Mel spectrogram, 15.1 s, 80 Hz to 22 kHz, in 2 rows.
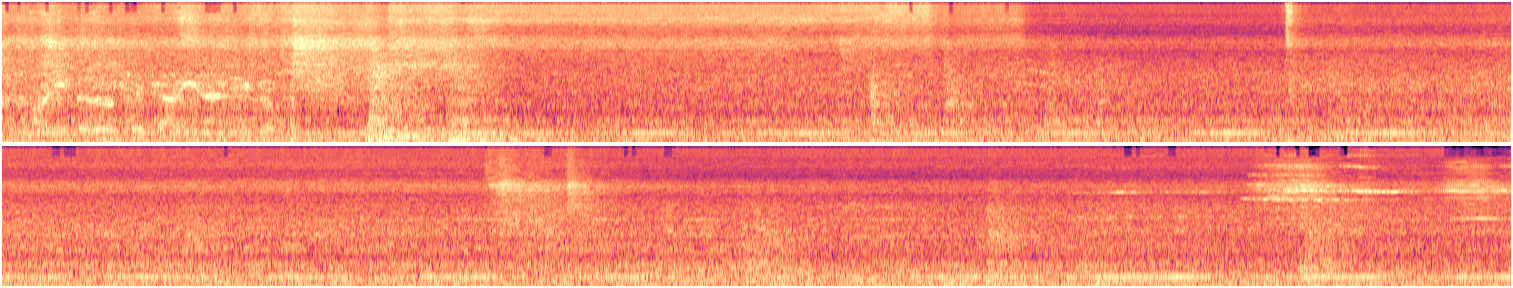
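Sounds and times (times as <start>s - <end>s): welding machine pulsing hum: 0.0s - 5.1s.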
